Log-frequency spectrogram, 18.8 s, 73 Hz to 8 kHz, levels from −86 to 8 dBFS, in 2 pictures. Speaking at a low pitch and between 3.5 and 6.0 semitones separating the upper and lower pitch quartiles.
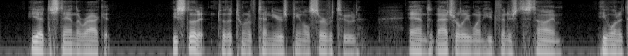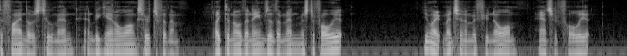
No: very low, 95 Hz; narrow, 2.4 semitones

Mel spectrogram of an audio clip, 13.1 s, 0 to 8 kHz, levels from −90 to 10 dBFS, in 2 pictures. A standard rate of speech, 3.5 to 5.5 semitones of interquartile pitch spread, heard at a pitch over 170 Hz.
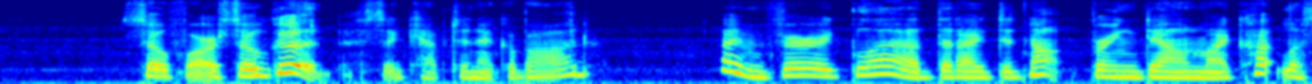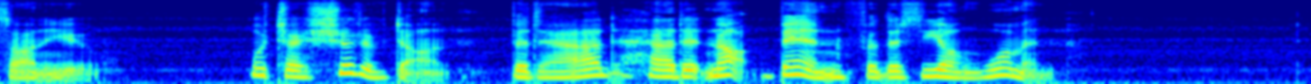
Yes: average, 160 wpm; average, 4.2 semitones; medium, 185 Hz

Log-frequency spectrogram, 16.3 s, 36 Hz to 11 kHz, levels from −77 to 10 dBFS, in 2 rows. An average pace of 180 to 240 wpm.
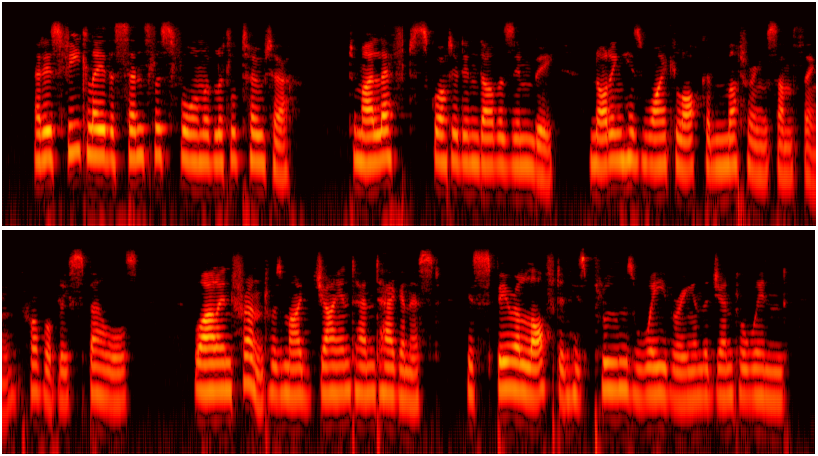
No: average, 155 wpm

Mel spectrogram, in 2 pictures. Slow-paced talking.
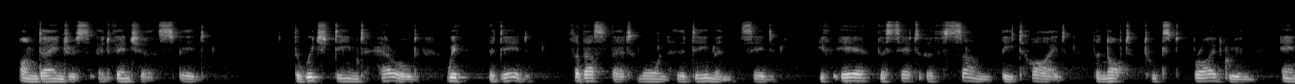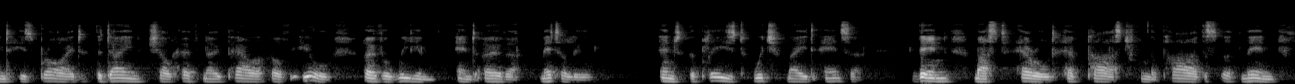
No: average, 150 wpm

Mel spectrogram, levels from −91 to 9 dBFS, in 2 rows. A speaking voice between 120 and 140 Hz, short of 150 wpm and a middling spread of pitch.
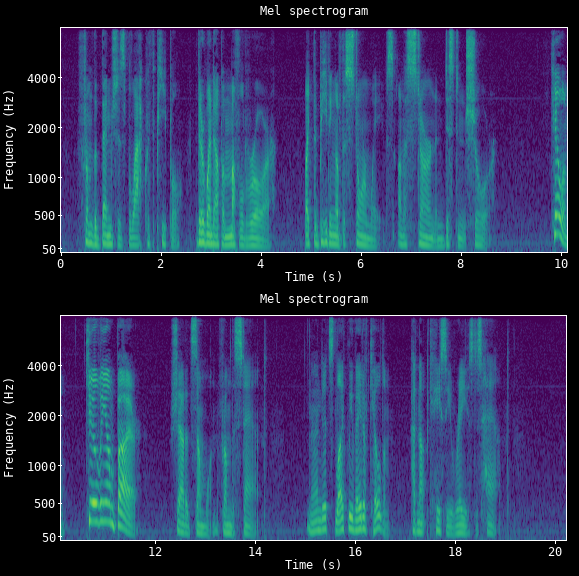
No: low, 110 Hz; average, 140 wpm; average, 4.3 semitones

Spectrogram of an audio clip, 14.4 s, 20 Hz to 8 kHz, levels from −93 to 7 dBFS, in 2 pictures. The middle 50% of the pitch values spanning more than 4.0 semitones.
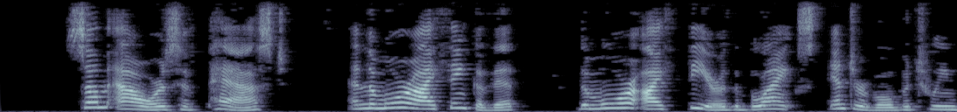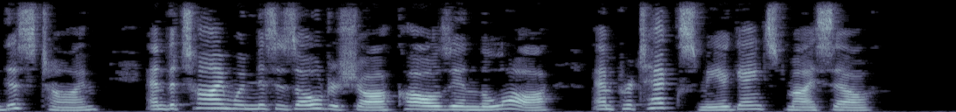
Yes: average, 5.1 semitones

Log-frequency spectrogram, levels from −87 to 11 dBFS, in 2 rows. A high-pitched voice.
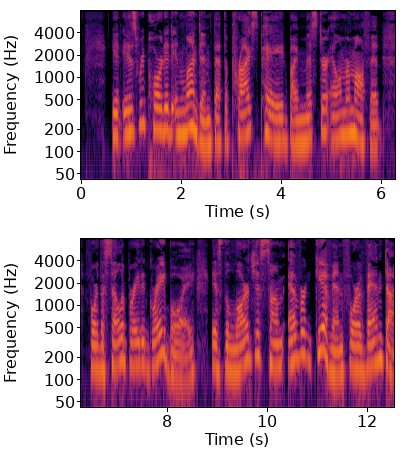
No: medium, 155 Hz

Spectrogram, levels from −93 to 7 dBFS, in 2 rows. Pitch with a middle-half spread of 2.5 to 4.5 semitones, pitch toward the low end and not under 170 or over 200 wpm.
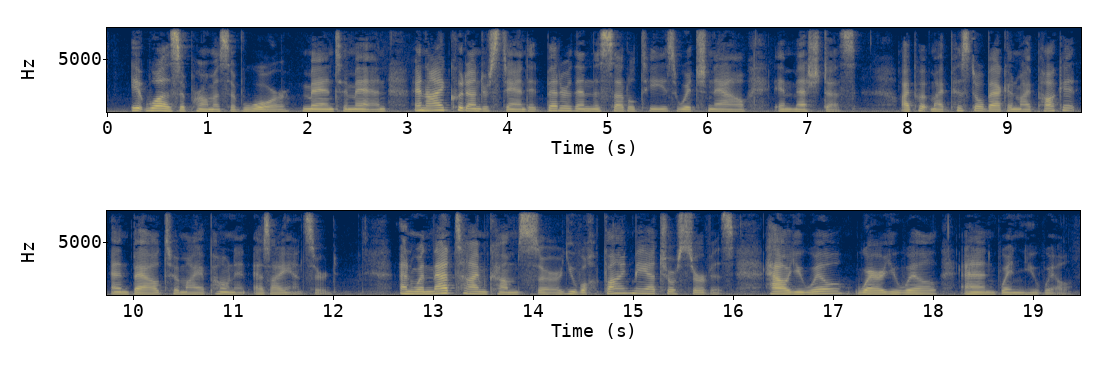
No: average, 2.9 semitones; medium, 165 Hz; average, 190 wpm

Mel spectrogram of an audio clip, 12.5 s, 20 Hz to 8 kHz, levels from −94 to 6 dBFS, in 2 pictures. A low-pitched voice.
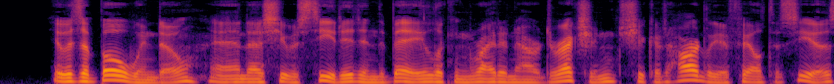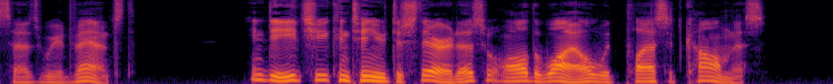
Yes: low, 120 Hz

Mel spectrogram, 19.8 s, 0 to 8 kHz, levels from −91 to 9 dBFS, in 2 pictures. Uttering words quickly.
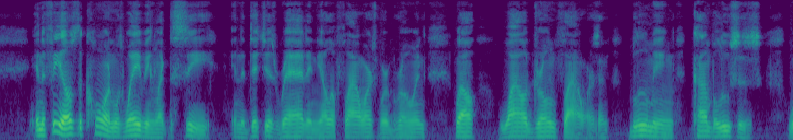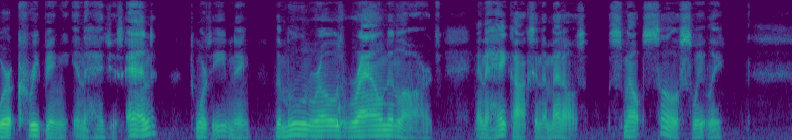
No: average, 150 wpm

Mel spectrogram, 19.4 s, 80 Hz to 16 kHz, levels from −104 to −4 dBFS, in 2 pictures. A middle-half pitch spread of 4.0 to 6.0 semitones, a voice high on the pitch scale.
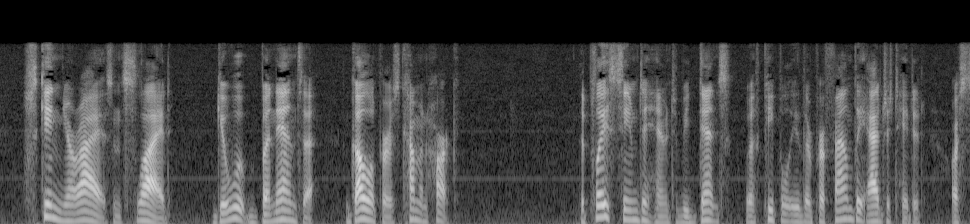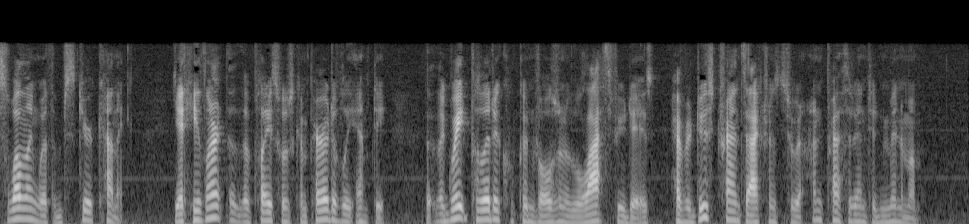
No: average, 5.3 semitones; low, 125 Hz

